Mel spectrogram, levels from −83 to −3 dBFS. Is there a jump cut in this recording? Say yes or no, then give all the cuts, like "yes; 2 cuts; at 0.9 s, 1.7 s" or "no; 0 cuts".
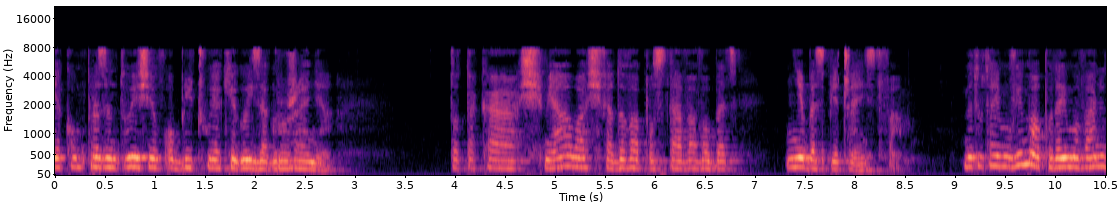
yes; 1 cut; at 9.0 s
